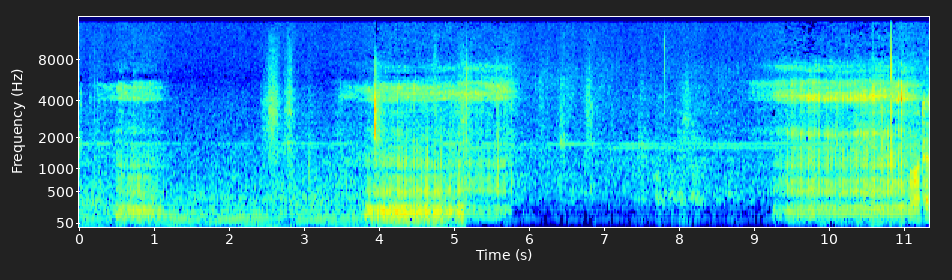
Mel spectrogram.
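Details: Man who claimed he doesn't snore at night: loud rattling snores on the in-breath with quiet pauses, about three breaths in eleven seconds, in a quiet room.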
